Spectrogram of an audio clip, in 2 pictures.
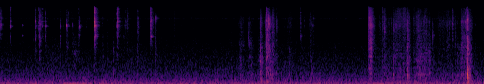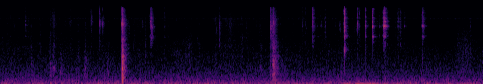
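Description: Cardboard shipping box being opened by hand: scattered sharp clicks and scrapes, with a stretch of rustling near the middle and a quick cluster of clicks near the end, as the packing tape and cardboard flaps are worked loose.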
